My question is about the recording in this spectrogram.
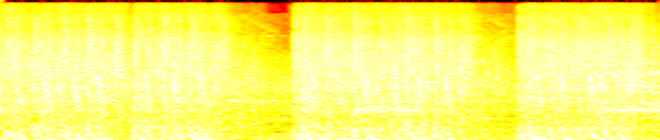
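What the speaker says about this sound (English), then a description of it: "If you're firing in bursts, then you can do some real damage with it." A weapon in the sci-fi horror game Dead Space fires in loud, dense bursts, a continuous rattling barrage with two brief pauses between volleys, close and harsh.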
